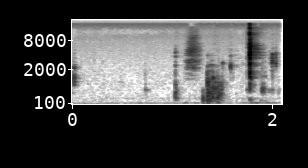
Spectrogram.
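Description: A quiet sip of beer: a few small wet mouth clicks, then a short slurping gulp and a swallow, with no talking.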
